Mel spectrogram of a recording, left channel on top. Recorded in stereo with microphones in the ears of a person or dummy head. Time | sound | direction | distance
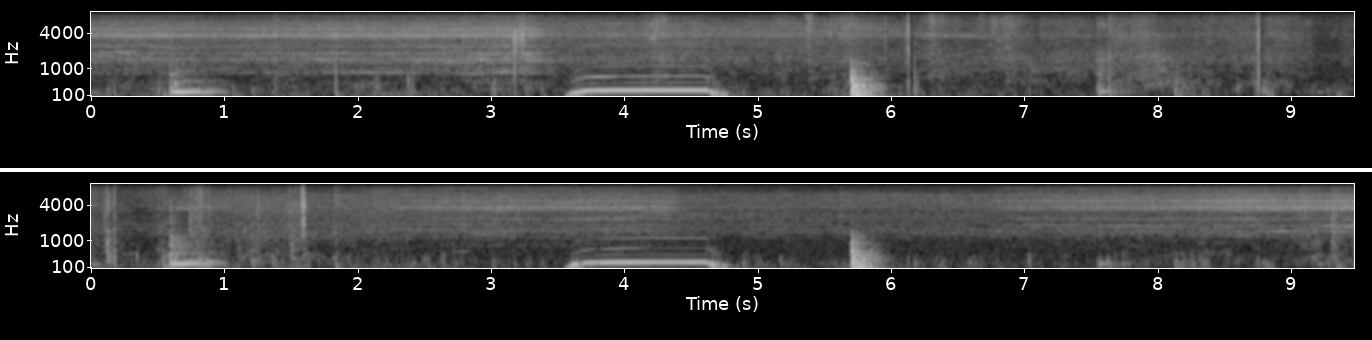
0.6 | a snare drum | 55° right (ahead or behind) | 1.1 m
3.5 | a phone buzzing | 25° left (ahead or behind) | 4 m
5.7 | a thud | 50° left (ahead or behind) | 1.4 m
